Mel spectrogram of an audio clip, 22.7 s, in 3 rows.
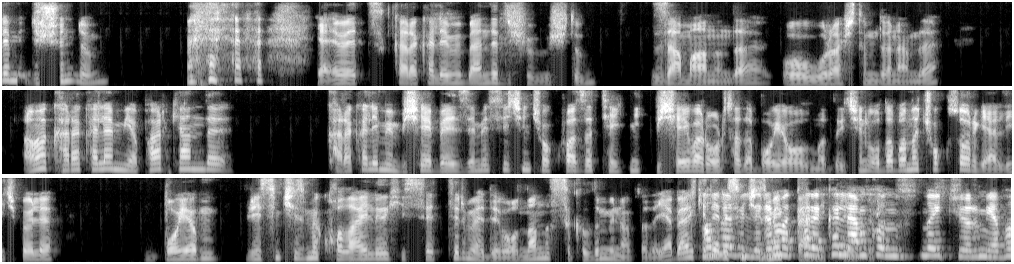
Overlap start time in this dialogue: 20.4 s

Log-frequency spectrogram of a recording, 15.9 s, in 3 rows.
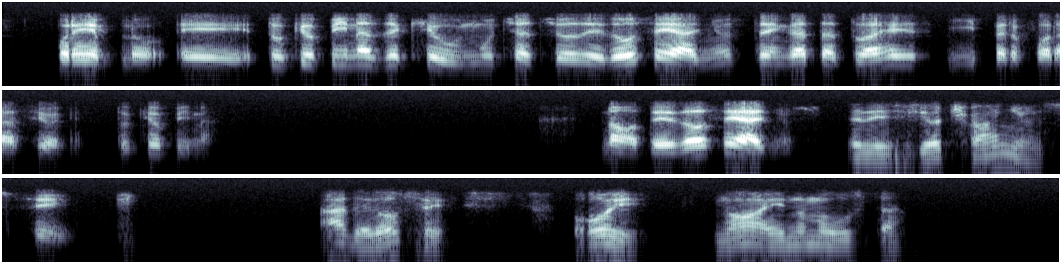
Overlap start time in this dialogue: none

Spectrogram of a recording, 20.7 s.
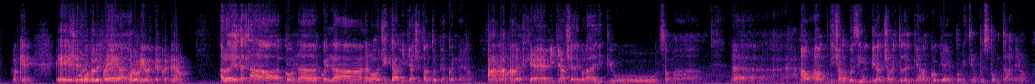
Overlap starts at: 1.4 s

